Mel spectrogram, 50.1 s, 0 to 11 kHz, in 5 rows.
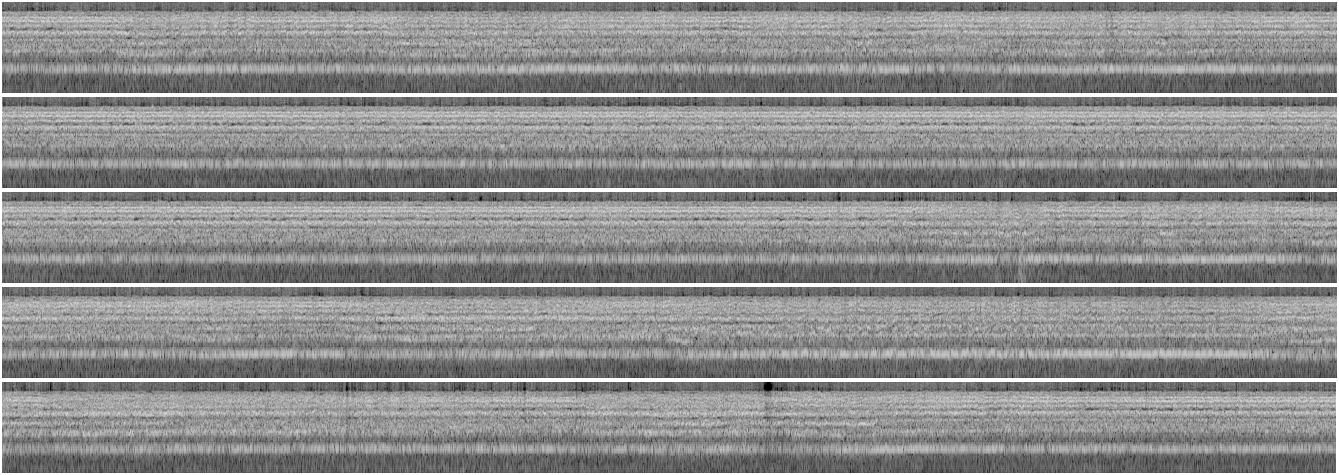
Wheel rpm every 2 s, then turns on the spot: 230, 220, 230, 230, 230, 230, 230, 230, 230, 230, 230, 230, 230, 220, 230, 230, 220, 210, 190, 200, 220, 230, 220, 230, 230.
none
